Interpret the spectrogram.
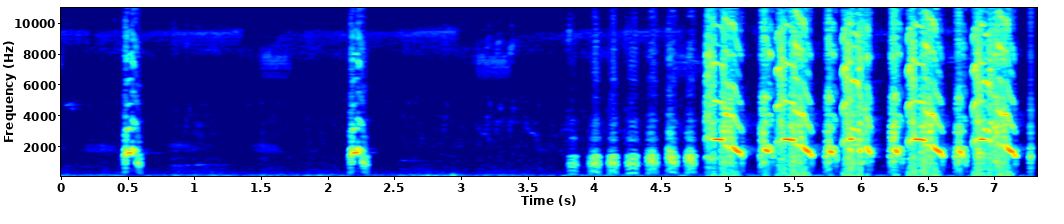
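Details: A grey francolin gives two isolated harsh notes, then a fast run of loud, ringing, grating calls building into a rapid chattering series of roughly two per second. The call is used as a partridge hunting lure.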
